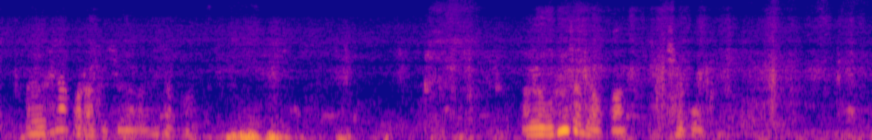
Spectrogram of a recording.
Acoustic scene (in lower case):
park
